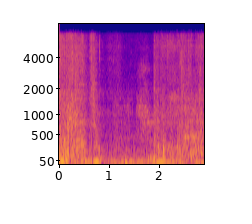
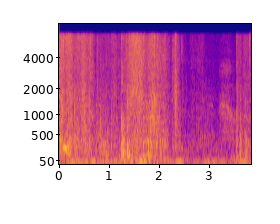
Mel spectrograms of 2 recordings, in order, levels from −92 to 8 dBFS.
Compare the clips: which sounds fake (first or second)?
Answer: first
